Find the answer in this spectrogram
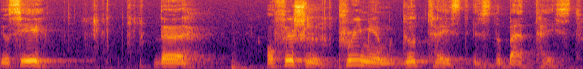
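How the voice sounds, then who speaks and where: With a German accent, this voice moves at a very slow pace with ordinary pitch variation over noticeable background noise. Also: man. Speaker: painter and composer. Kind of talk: lecture. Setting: stage with audience.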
